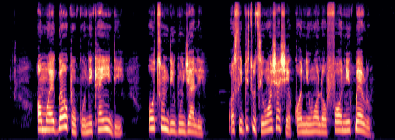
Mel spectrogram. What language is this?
Yoruba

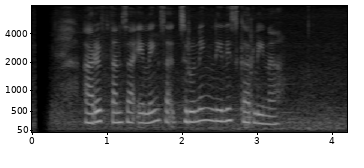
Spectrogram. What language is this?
Javanese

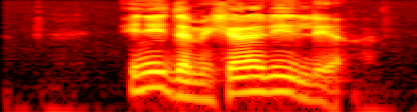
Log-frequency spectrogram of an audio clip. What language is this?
Kabyle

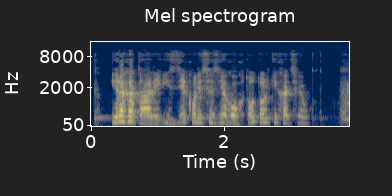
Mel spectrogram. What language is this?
Belarusian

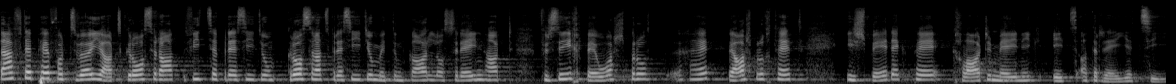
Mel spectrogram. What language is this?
Swiss German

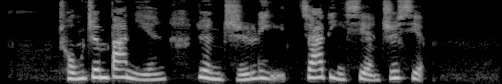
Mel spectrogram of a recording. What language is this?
Chinese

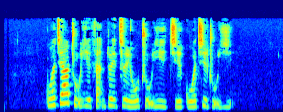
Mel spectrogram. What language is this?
Chinese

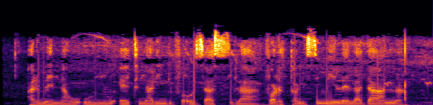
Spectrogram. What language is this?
Esperanto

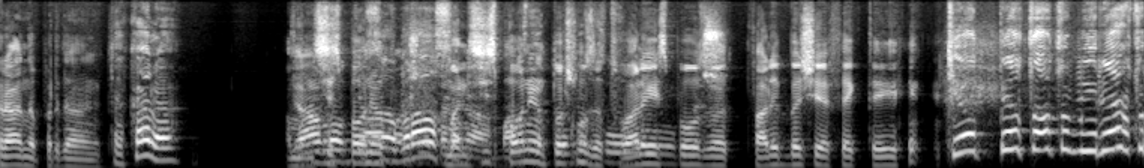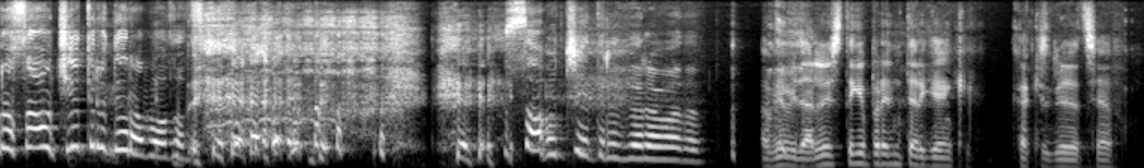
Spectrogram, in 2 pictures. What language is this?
Bulgarian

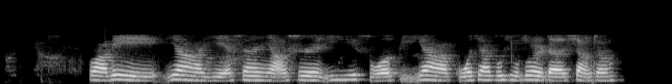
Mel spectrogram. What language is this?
Chinese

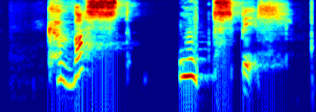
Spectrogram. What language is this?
Icelandic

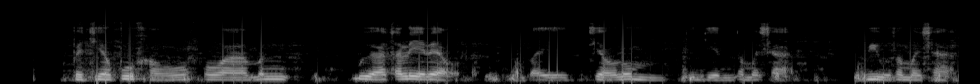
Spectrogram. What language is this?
Thai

